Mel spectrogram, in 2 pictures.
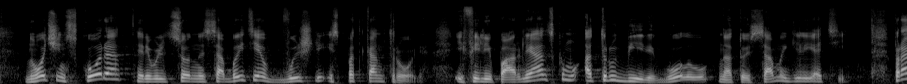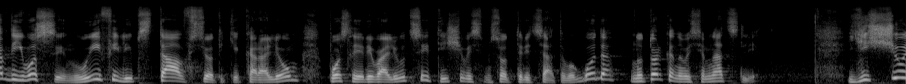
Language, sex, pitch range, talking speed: Russian, male, 115-170 Hz, 115 wpm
